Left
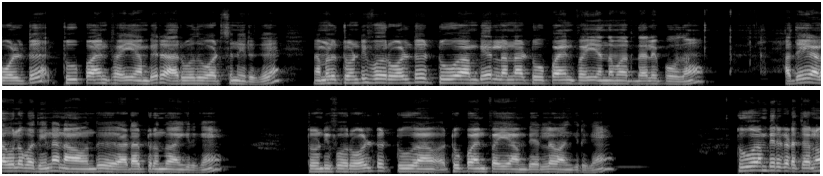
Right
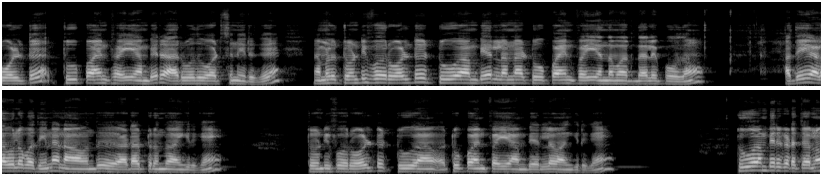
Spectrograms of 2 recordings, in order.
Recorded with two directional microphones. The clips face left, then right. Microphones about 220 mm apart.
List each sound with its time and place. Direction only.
0.0 s speech: 15° right (ahead or behind)
15.5 s speech: 15° right (ahead or behind)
